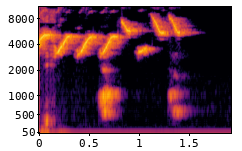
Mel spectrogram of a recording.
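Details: Fast seedeater song: a sequence of sliding downward whistles joins quick lower twitters, then rises into high looping notes before stopping abruptly; a short thump opens the phrase.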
